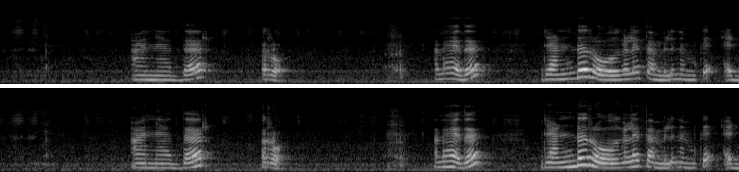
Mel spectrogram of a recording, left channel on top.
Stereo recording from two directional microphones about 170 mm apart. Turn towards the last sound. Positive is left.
turn(degrees=-25)  # may be behind; listen again after turning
